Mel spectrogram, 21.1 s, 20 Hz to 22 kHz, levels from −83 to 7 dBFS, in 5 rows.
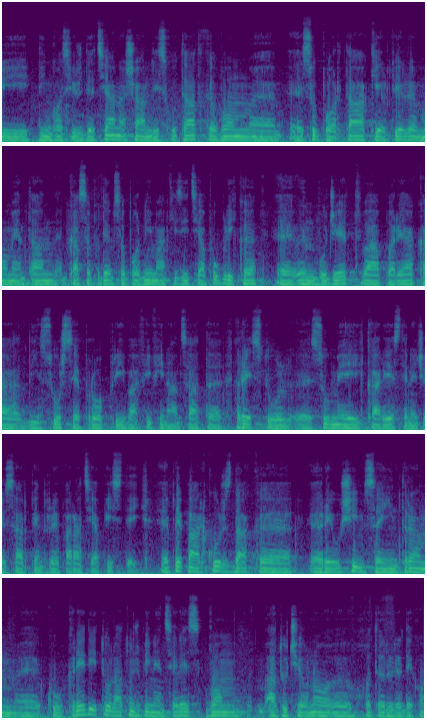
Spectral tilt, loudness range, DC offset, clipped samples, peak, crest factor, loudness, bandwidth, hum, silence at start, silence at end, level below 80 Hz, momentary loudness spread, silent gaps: -6.5 dB/octave; 2 LU; under 0.1%; under 0.1%; -16 dBFS; 12 dB; -29 LUFS; 12.5 kHz; none; 0 s; 0 s; -40 dBFS; 5 LU; none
